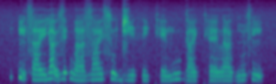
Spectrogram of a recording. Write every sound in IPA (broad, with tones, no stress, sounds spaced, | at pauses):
ʔ ĩ˦˨ s a˨ ɪ̯ j a̰˦˨ ʊ̯ z ɪ˦ ʔ w ä˨ z a˦ ɪ̯ sʰ ṵ˦˨ d͡ʑ i˨ θ i˨ kʰ e˨ m u˦ ɡ a˨ ɪ̯ kʰ ɛ˨ l a˨ ʊ̯ ɡ ũ˦ sʰ ĩ˦˨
